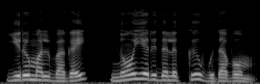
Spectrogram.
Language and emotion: Tamil, neutral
